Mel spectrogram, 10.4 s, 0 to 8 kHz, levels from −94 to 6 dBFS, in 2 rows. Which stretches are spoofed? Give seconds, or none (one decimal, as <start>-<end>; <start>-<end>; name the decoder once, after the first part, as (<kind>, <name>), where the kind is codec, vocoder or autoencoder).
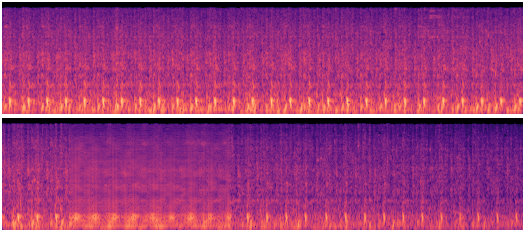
5.9-7.5 (vocoder, Vocos)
